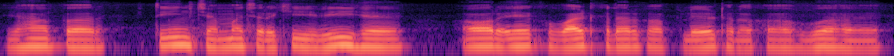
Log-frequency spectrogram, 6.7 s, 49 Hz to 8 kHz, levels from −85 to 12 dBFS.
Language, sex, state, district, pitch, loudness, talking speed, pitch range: Hindi, male, Jharkhand, Ranchi, 115 Hz, -19 LUFS, 145 wpm, 110-120 Hz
